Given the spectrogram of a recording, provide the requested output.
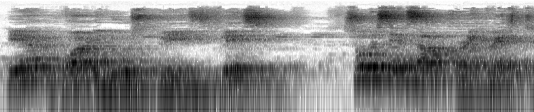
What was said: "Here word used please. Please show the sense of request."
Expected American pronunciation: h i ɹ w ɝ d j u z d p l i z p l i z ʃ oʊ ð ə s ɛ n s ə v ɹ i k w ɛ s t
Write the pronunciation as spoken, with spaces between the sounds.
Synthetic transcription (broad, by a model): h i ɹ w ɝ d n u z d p l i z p l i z s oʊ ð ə s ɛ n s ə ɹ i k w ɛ s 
